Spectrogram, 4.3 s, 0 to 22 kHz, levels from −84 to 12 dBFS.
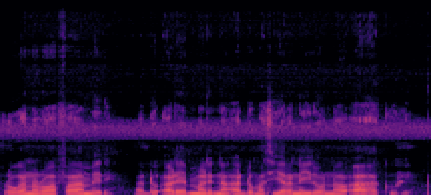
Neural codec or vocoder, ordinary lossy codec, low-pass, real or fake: none; none; none; real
